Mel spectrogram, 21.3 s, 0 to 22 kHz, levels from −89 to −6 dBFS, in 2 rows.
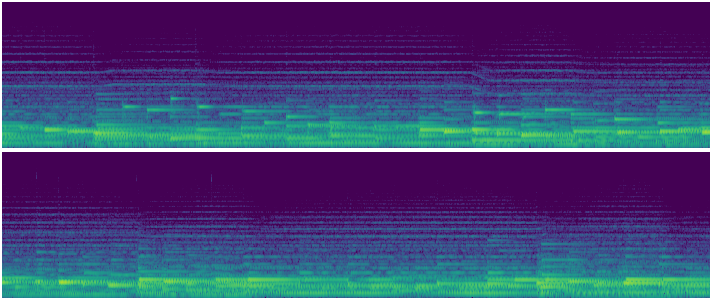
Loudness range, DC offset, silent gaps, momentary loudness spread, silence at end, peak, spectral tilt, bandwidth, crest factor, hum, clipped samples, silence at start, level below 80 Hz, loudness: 5 LU; under 0.1%; none; 7 LU; 0 s; -14 dBFS; -9.5 dB/octave; 7.4 kHz; 16 dB; none; under 0.1%; 0 s; -48 dBFS; -31 LUFS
